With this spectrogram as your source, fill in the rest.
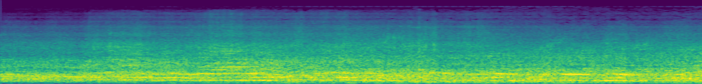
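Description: Race car engines roar and whine around a dirt track.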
